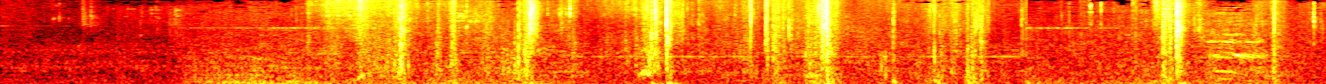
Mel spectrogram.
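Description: Heavy blows land with sharp thuds in a fight.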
